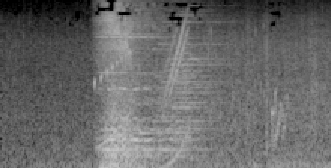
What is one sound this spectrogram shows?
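A bright magical whoosh and chime ring out.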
